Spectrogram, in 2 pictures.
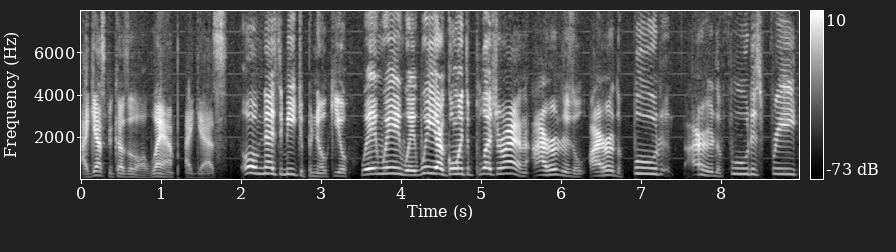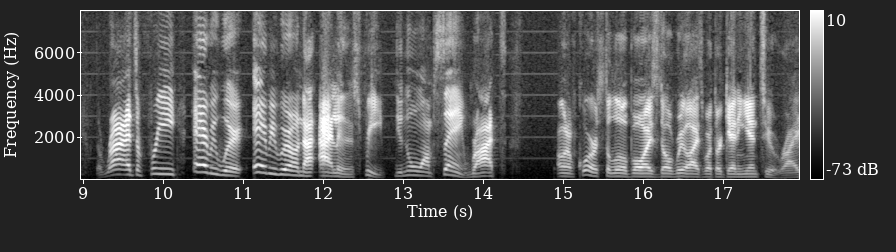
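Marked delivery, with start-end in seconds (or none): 2.0-14.1 put-on high-pitched New York accent. Retelling the film, voicing Lampwick telling Pinocchio about Pleasure Island: Lampwick's New York accent. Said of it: "a delinquent boy with a New York accent".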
